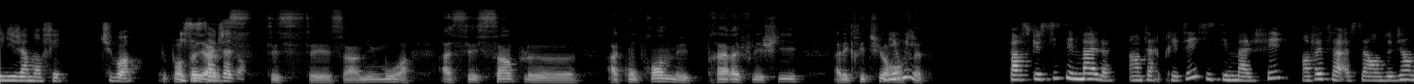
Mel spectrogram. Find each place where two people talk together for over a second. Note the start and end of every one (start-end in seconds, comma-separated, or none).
none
